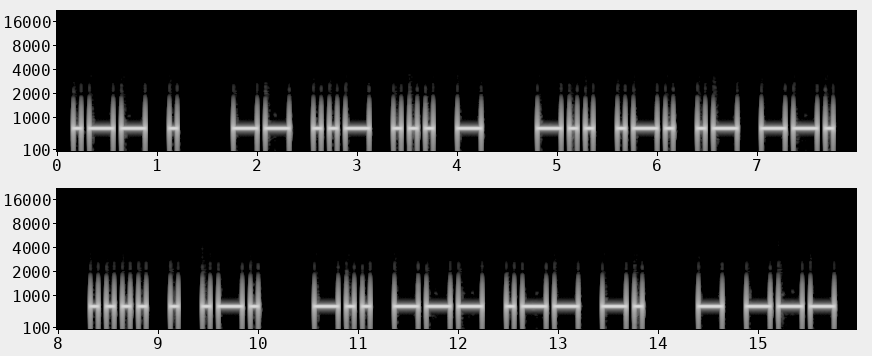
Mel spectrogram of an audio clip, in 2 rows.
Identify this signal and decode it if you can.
Morse code, heard as a keyed tone, about 15 wpm, 700 Hz. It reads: WE MUST DRAG HER DOWN TO
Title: Sentences from Top 1500 Words 15wpm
